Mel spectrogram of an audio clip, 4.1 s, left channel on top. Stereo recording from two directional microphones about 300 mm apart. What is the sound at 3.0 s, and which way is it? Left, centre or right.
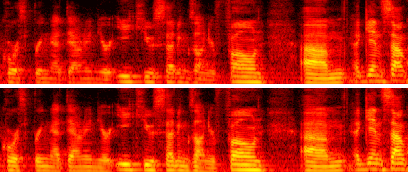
Speech, centre.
